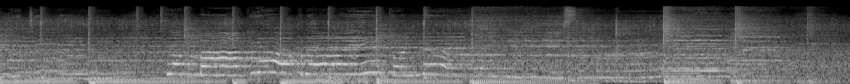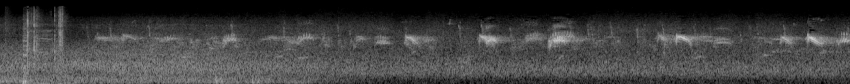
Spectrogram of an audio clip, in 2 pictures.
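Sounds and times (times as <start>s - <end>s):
birds chirping: 8.8s - 17.0s.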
